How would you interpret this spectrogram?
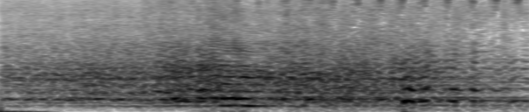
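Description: A dense, continuous hum of honey bees buzzing, a steady swarm-like drone with wingbeat pulses rising and falling slightly, no voices present.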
